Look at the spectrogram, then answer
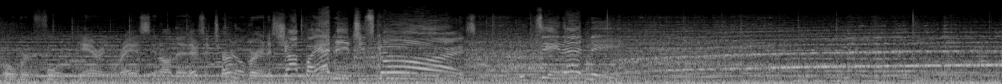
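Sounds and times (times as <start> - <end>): goal siren rising in pitch: 4.4 - 10.0.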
